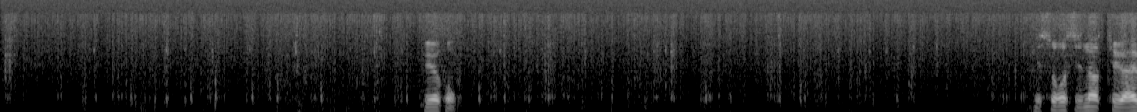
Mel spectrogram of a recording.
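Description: A middle-aged man chews food softly close by.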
